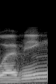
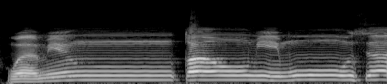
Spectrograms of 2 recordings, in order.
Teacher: Nun mati bertemu qaf. Hukumnya ikhfa hakiki.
